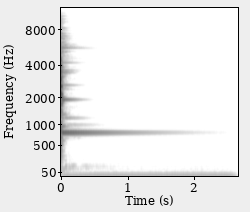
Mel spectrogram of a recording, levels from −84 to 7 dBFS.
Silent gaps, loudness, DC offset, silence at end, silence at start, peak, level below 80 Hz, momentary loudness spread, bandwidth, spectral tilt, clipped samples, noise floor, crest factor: none; -34 LUFS; under 0.1%; 1.65 s; 0 s; -2 dBFS; -82 dBFS; 23 LU; 11 kHz; 1.5 dB/octave; under 0.1%; -79 dBFS; 36 dB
